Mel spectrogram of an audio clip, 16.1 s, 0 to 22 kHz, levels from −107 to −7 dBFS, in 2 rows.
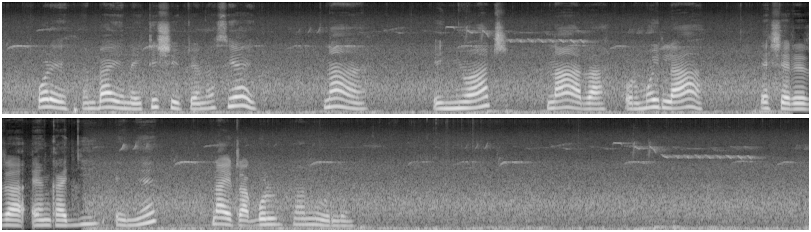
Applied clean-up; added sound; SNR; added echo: none; Bird; 11 dB; none.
